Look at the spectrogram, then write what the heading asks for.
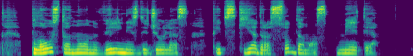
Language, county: Lithuanian, Panevėžys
